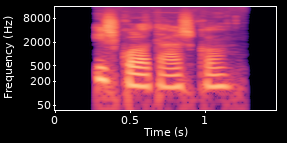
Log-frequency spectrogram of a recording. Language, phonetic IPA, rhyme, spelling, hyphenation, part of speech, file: Hungarian, [ˈiʃkolɒtaːʃkɒ], -kɒ, iskolatáska, is‧ko‧la‧tás‧ka, noun, Hu-iskolatáska.ogg
- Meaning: schoolbag, school satchel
